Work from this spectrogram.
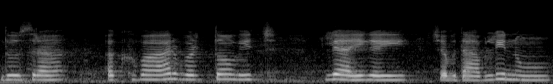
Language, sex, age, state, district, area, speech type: Punjabi, female, 45-60, Punjab, Jalandhar, urban, spontaneous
